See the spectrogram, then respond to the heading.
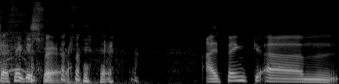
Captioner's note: both laughing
